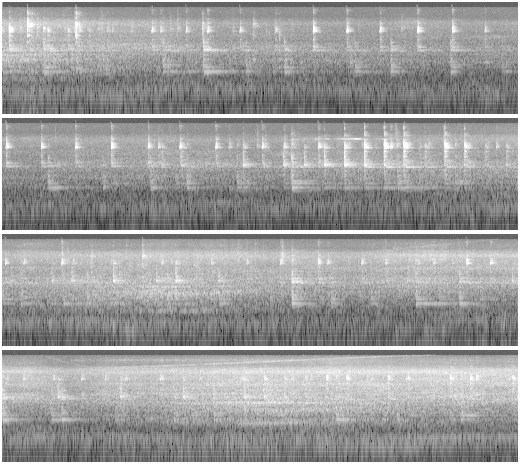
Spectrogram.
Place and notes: Utena, Lithuania, flag poles in wintery wind
Quarantine town. Winter and snow. Flag poles playing in the wind.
